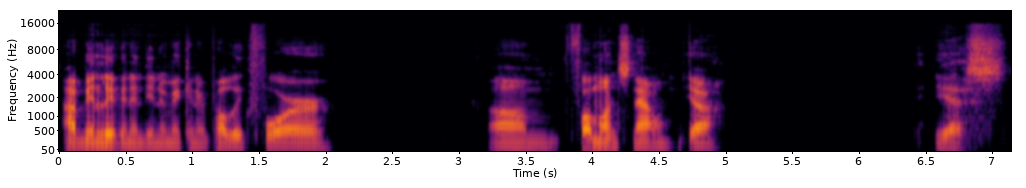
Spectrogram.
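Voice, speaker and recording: A young Haitian man with a Haitian accent, a native Haitian Creole speaker, teaching a live online language lesson and patiently repeating words slowly for his learners. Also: sits low, sharp tone, smooth, dry recording.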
